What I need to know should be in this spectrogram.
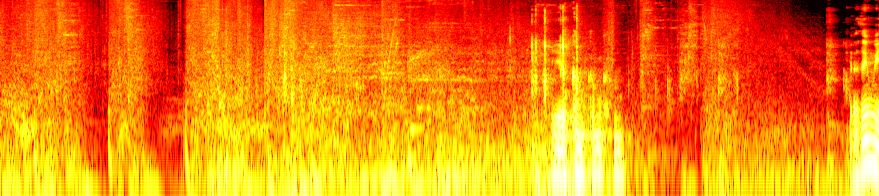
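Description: Spells whoosh and crackle in quick bursts.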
